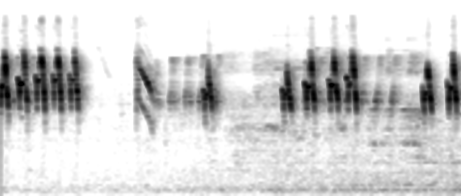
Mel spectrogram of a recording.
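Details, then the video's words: A Bar-winged prinia gives rapid, very high, bright chirping bursts in quick repeated groups, with a brief pause and one sharp downward sweep; the recording is used to provoke other prinias into aggressive, persistent calling. "suara pancingan CIBLEK GACOR biar ngamuk dan ngotot"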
